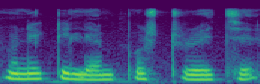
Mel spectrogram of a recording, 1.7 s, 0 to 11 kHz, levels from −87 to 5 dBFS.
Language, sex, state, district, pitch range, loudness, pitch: Bengali, female, West Bengal, Cooch Behar, 185-215 Hz, -14 LUFS, 195 Hz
